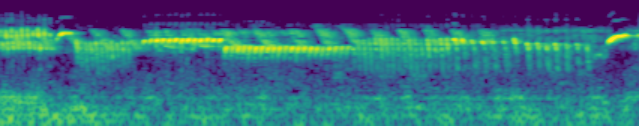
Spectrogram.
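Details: Canary song used to stimulate lazy canaries into singing: a continuous rich warble of fast trills and rolling, repeated notes, with a long steady rattle in the middle and a rising whistle at the end, over a faint low background hum.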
